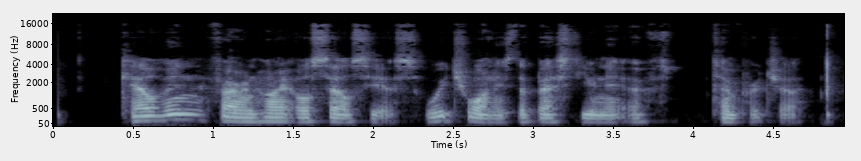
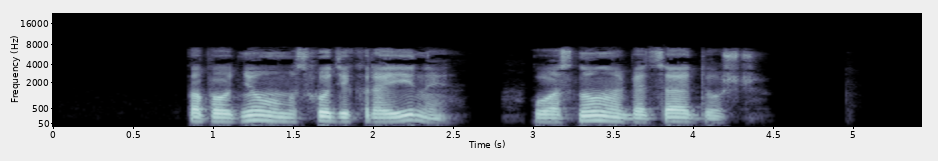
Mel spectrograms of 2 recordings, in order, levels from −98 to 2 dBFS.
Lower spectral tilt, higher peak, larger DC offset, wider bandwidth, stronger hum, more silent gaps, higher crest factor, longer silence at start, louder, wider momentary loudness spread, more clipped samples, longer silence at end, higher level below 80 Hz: about the same, -4 dB/octave vs -5 dB/octave; second, -8 dBFS vs -2 dBFS; neither; first, 16.5 kHz vs 7.6 kHz; neither; second, none vs 2.62-2.79 s; first, 24 dB vs 18 dB; second, 0.45 s vs 0.85 s; second, -33 LUFS vs -19 LUFS; about the same, 12 LU vs 11 LU; neither; second, 0.1 s vs 1.05 s; second, -78 dBFS vs -58 dBFS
